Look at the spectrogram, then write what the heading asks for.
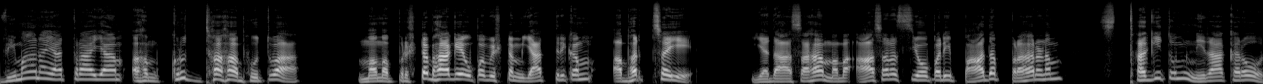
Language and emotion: Sanskrit, angry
